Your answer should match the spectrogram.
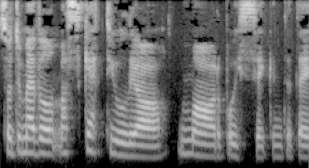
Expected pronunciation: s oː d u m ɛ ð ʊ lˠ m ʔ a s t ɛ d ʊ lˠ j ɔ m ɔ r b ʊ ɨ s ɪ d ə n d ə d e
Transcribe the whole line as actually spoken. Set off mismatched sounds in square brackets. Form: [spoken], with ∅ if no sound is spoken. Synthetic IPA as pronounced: s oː d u m ɛ ð ʊ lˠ m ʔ a s [k] ɛ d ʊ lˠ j ɔ m ɔ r b ʊ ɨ s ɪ [ɡ] ə n d ə d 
